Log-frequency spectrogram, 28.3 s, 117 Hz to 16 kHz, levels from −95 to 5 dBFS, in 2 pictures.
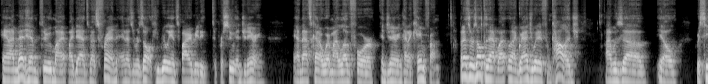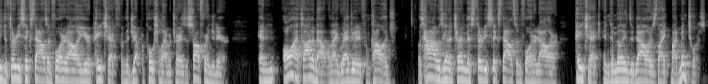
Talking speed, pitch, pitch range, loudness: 220 wpm, 130 Hz, 120-145 Hz, -19 LUFS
